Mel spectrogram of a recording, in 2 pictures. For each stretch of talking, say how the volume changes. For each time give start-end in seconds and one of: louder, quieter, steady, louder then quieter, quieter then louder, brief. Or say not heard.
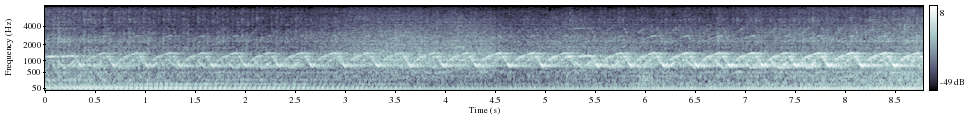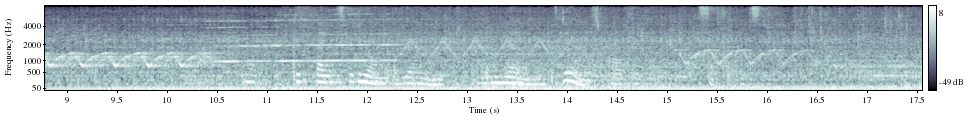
10.2-16.1 quieter.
